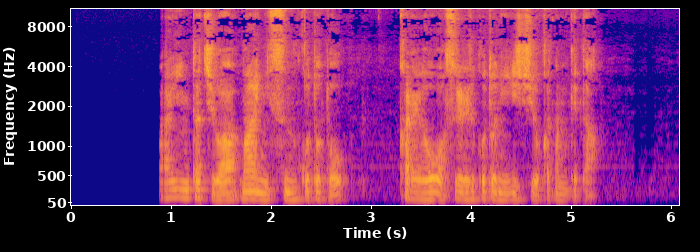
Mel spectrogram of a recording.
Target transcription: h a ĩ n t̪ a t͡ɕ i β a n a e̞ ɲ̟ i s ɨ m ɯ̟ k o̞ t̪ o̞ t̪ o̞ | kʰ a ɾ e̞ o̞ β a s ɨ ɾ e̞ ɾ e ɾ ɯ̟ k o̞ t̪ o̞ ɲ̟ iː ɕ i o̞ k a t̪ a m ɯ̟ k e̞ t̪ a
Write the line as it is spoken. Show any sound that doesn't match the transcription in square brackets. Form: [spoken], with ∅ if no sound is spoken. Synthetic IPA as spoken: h a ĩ n t̪ a t͡ɕ i β a [m] a e̞ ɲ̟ i s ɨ m ɯ̟ k o̞ t̪ o̞ t̪ o̞ | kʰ a ɾ e̞ o̞ β a s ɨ ɾ e̞ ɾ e ɾ ɯ̟ k o̞ t̪ o̞ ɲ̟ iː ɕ i o̞ k a t̪ a m ɯ̟ k e̞ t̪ a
